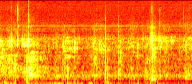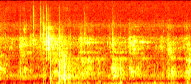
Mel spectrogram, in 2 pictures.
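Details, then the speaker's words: Freezer with a low-side leak being tested with leak sealant: irregular watery gurgling and bubbling because the evaporator is full of oil; it still starts cooling. "si sente gorgogliare perché l'evaporatore è pieno d'olio,"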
